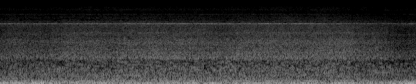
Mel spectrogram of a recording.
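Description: Steady rushing background noise over a low rumble, with no distinct events.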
